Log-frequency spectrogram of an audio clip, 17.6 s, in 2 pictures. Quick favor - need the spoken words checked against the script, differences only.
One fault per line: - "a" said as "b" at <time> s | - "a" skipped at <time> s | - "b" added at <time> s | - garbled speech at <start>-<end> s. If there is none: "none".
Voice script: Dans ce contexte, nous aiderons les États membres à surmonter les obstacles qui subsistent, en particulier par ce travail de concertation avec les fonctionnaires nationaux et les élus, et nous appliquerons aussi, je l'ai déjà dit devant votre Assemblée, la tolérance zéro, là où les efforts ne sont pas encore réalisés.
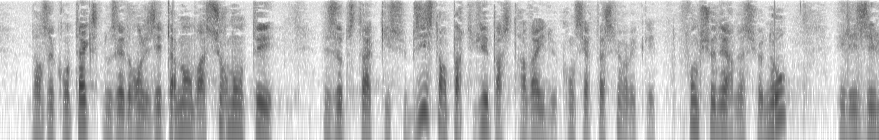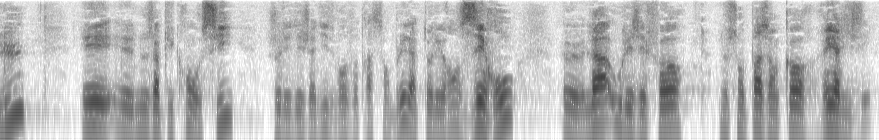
none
